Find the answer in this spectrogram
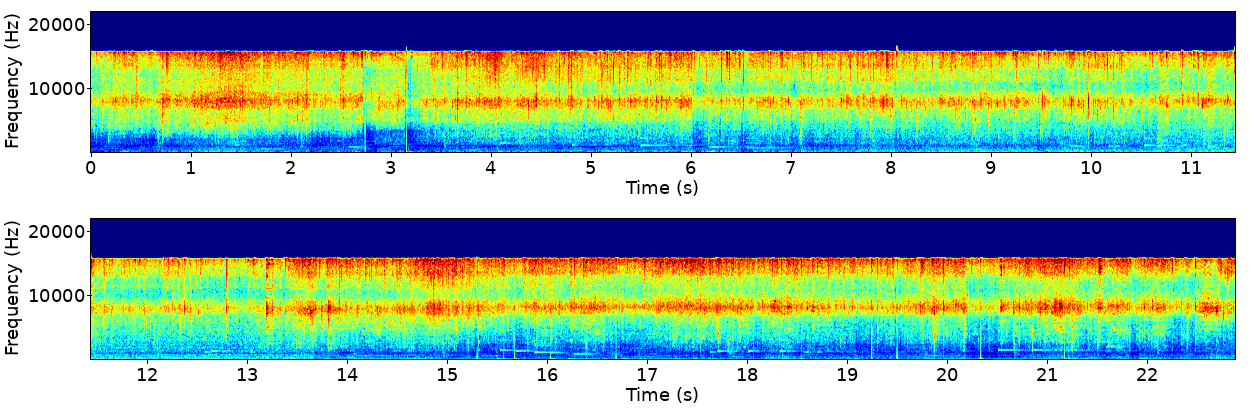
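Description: Chopped onions frying in hot oil with cumin seeds in a kadai, a steady sizzle after they are tipped into the pan at the start.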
